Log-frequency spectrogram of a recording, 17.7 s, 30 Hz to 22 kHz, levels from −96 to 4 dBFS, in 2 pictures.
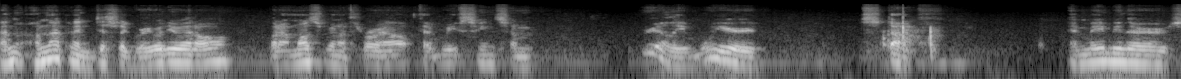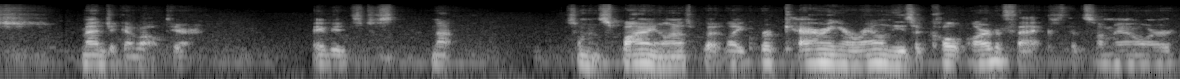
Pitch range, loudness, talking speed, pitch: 110-125 Hz, -26 LUFS, 165 wpm, 115 Hz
